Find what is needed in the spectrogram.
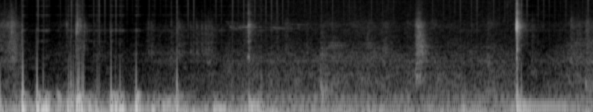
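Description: Low, throbbing rumble with a few scattered soft clicks: handling noise from a handheld camera as it is moved along the wall.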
